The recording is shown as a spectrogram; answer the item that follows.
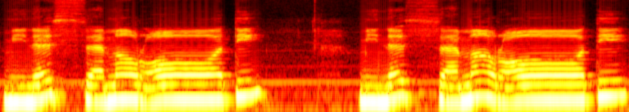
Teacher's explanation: را کو پر پڑھیں گے کیونکہ را کے اوپر کھڑی زبر ہے.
